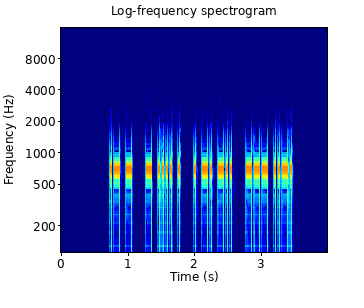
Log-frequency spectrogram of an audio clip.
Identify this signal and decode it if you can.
Morse code, heard as a keyed tone, about 40 wpm, 700 Hz. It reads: AT THE END OF
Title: Sets of 4 Words 40wpm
